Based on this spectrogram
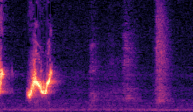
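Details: Budgerigar in a small gourd gives one bright, twisting warbled chirp, followed by a few faint, soft scratchy notes.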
